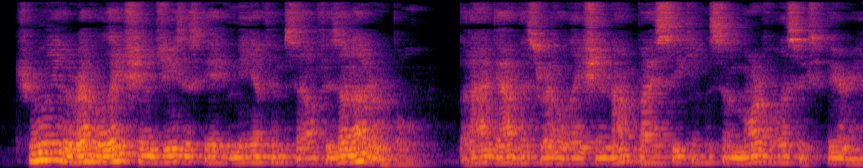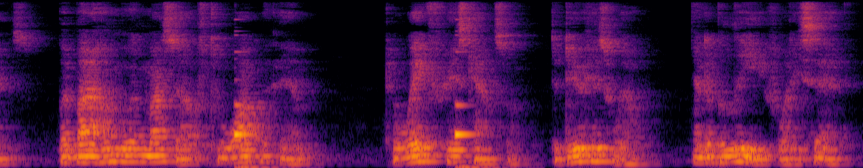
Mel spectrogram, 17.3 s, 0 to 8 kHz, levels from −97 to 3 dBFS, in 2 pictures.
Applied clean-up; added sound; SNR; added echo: none; Dishes, pots, and pans; 0 dB; reverberation time 0.6 s.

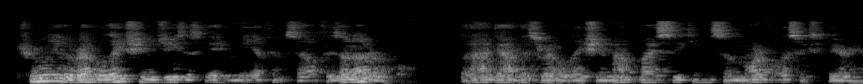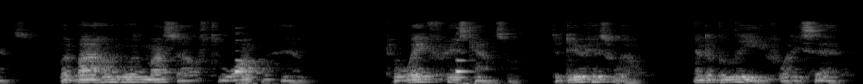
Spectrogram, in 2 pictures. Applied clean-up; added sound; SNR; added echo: classical method WPE with log-MMSE.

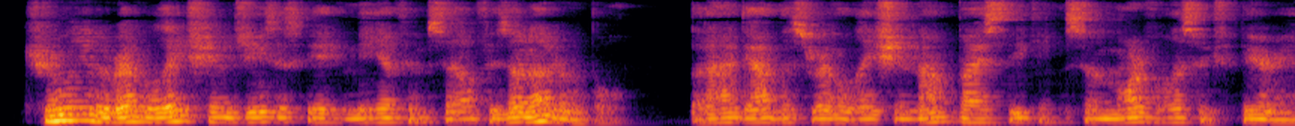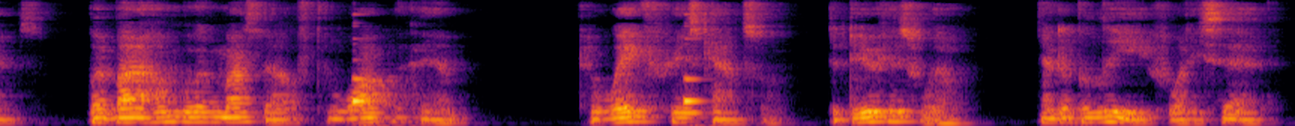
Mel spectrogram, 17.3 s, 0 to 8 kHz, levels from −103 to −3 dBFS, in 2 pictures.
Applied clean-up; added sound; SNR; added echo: neural mask model DeepFilterNet 3.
